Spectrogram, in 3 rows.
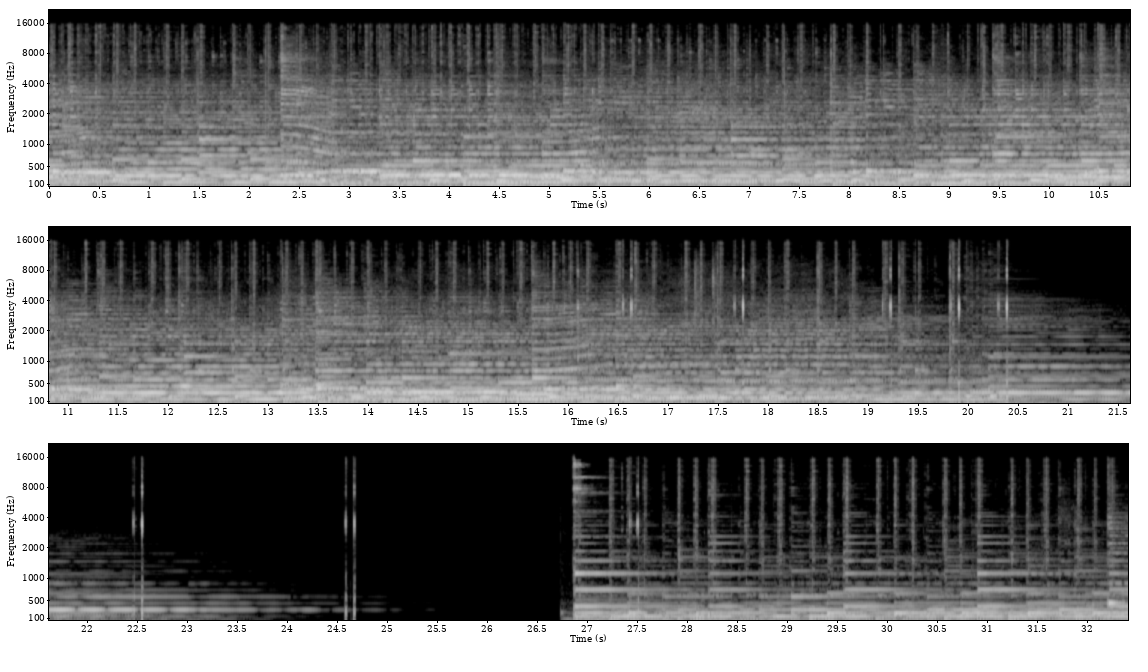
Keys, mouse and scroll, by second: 0.0-3.2 typing, 4.5 Down, 4.8 shift+Left, 5.8 shift+Left, 6.9-10.8 typing, 11.9 Left, 12.7 shift+Left, 13.3 n, 14.4 scroll down 1, 16.4 click, 18.6 ctrl+z, 19.0 click, 20.2 right click, 20.6 scroll up 1, 22.3-24.5 drag, 27.3 click, 28.4 End, 28.8 ctrl+shift+Left, 30.6-32.4 typing.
